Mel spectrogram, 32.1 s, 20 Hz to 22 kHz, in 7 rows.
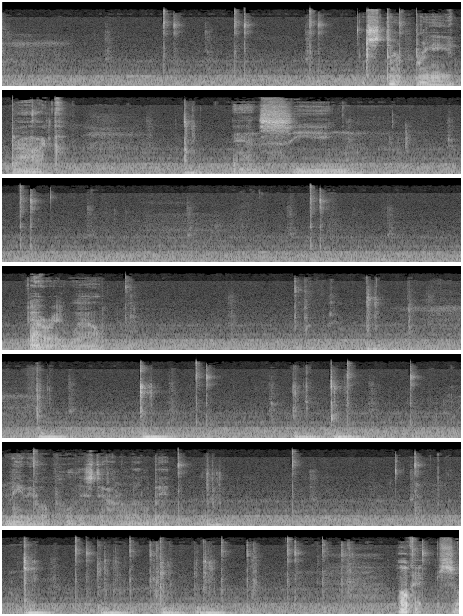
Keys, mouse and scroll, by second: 1.6 click, 4.0 click, 6.4 KP_1, 15.0 middle click, 17.4 KP_1, 18.8 Tab, 19.8 z, 21.3 1, 21.7 b, 23.3 click, 25.0 a, 25.8 click, 27.8 z, 28.6 alt+a, 28.8 middle click, 29.2 Tab, 29.6 alt+a, 29.7 middle click, 30.4 click, 30.7 middle click, 31.6 click.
